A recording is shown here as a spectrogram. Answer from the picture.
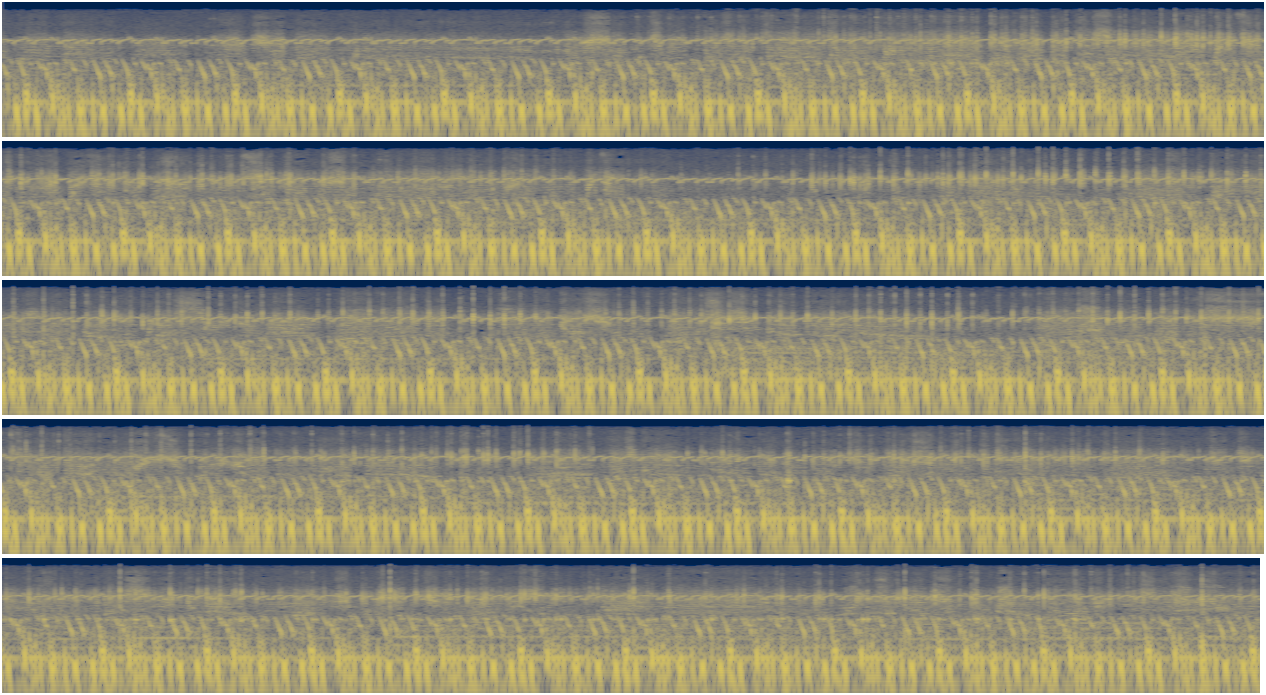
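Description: Improvised electronic ambient music from synthesizer, sampler, radio and effects units: a dense texture of rapid clicking pulses over a low drone, with a steady high tone above.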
